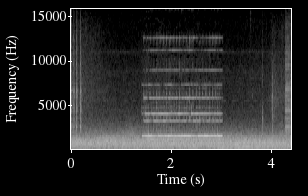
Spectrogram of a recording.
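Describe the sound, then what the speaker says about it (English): A telephone rings once late at night beside a lake during a November fishing trip, a bright electronic trill lasting about a second and a half over steady outdoor background noise. "The phone goes."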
